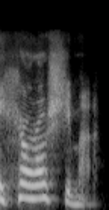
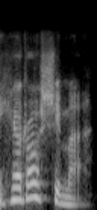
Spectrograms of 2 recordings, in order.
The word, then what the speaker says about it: Hiroshima: will say kamakura and or let's say hiroshima americans will say hiroshima because we're used to stressing the second to last syllable but the japanese will say hiroshima and i realized in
